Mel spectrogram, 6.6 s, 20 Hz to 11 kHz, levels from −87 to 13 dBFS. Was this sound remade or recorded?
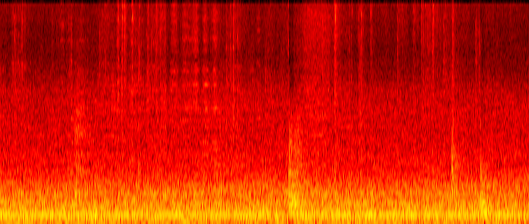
recorded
